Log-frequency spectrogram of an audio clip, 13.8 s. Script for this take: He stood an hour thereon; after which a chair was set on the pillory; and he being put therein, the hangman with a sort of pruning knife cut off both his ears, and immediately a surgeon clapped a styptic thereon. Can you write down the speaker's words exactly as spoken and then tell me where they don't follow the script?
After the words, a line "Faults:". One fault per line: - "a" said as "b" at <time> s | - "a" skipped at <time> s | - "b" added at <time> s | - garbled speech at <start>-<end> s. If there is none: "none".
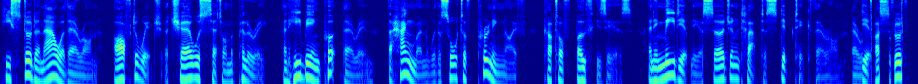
He stood an hour thereon; after which a chair was set on the pillory; and he being put therein, the hangman with a sort of pruning knife cut off both his ears, and immediately a surgeon clapped a styptic thereon. [garbled]
Faults:
- garbled speech at 12.8-13.7 s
